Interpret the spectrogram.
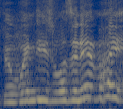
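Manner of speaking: high squeaky laugh-talk; barely holding it together; laughing hysterically. Real, not acted.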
